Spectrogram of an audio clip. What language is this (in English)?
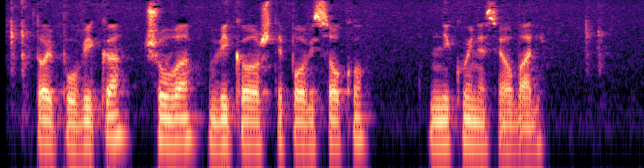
Bulgarian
